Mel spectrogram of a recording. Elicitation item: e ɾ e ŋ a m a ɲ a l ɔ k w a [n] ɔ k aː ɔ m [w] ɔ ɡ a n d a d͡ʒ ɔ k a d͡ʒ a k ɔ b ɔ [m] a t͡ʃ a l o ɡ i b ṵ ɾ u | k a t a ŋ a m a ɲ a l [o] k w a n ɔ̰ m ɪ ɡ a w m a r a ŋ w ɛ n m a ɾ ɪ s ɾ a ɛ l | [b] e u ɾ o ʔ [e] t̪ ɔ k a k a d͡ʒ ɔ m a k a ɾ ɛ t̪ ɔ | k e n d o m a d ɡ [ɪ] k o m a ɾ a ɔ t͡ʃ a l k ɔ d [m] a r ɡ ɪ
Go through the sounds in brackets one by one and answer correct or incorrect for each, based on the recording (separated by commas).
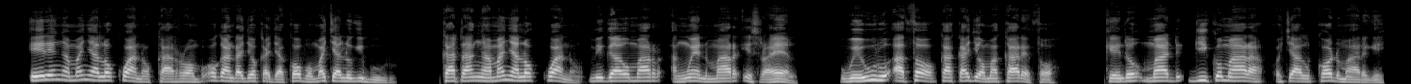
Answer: correct, incorrect, correct, incorrect, incorrect, incorrect, incorrect, correct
